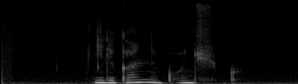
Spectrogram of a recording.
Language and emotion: Russian, sad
